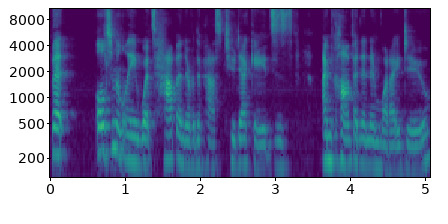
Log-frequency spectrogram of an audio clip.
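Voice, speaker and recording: Fairly quick speech comes from a woman with a fairly low pitch. She has an unremarkable speaking voice. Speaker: charity auctioneer. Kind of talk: interview answer.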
